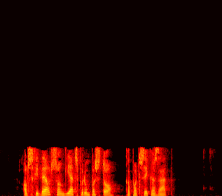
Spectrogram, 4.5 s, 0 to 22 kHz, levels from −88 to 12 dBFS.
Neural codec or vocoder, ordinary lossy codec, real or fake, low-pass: none; MP3, 32 kbps; real; 5.4 kHz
